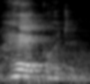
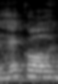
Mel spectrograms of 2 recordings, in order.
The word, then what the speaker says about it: recorde: Ou seja, então muitas pessoas pronunciam recorde. É barbarismo. Não é recorde, é recorde. Se fosse recorde, teria um acento, proparoxítono.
